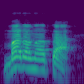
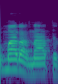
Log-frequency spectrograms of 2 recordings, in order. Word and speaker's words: Maranatá: Maranatá, como dizemos nós católicos, ou maranata, como dizem nossos irmãos separados.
